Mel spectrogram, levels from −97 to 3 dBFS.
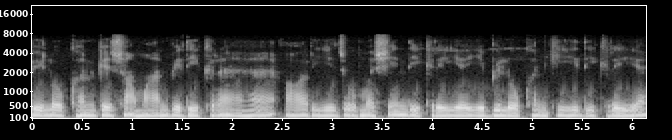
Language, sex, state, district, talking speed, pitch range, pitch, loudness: Hindi, female, Chhattisgarh, Korba, 225 wpm, 90-100 Hz, 95 Hz, -15 LUFS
